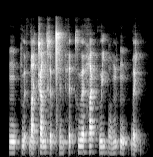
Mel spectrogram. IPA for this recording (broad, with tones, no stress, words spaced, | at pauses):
ŋo˨˩p̚fṵ˧˨ə̯hwa̰˧˨j ka˧nxə̰˧˨wt̪ʰə̤˨˩n hə˦˥t̚ xu˧ə̯ ha˦˥k̚hu˨˦j ɓɔ̤˨˩mə˦˥t̚ ŋə˨˩p̚hwə̰˧˨jʔ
